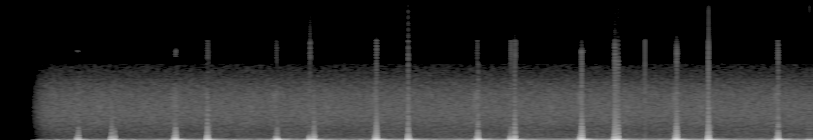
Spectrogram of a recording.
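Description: A heartbeat sound effect: paired low thumps, lub-dub, about one pair a second, over a steady low hum that comes in just before the first beat.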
